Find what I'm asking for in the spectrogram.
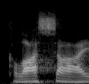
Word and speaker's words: Colossae: Colossae is how it's pronounced.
